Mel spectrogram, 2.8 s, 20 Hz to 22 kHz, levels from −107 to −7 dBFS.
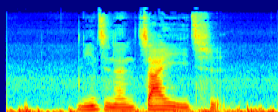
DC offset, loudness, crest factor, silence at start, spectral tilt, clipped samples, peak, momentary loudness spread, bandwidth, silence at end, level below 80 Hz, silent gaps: under 0.1%; -23 LUFS; 20 dB; 0.05 s; -5.5 dB/octave; under 0.1%; -2 dBFS; 13 LU; 14.5 kHz; 0 s; -30 dBFS; none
